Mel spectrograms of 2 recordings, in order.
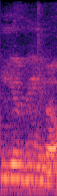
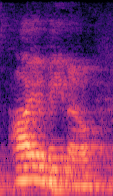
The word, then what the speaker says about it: Iovino: I mispronounced his name. I want to make it Iovino. I want to over-pronunciate and over-Italian and, say it like I'm delivering a pizza. No, it's Iovino. And you know that because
